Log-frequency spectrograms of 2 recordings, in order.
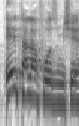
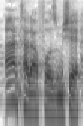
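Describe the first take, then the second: First: "ا" pronounced as a closed e; e sound. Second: "ا" pronounced as an open æ; open a sound. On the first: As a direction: say "ا" as e, like in "ekmek". («ا» با صدای اِ) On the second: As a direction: say "ا" as a short open a, like in "cat". («ا» با صدای اَ) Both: Shown as a demonstration.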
